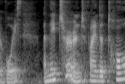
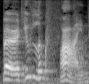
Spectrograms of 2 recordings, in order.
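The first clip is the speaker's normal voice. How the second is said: louder, admiring call; Mary admiring Bert's new clothes; admiring cry; 3 semitones higher, 7 dB louder, much slower than usual. Acted. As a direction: praise him with open delight. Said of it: "she cried in an admiring voice".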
